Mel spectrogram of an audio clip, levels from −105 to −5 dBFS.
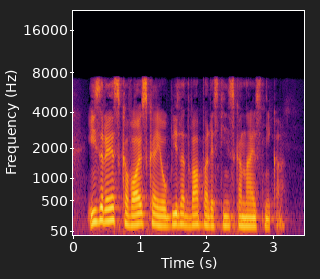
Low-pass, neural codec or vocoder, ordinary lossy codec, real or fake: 7.2 kHz; codec, 16 kHz, 2 kbps, FunCodec, trained on LibriTTS, 25 frames a second; none; fake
